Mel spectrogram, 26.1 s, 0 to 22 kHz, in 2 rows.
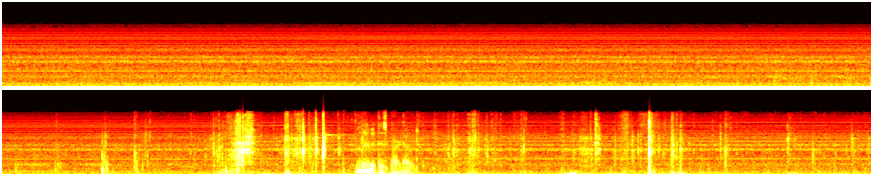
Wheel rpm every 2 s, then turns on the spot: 0, 0, 0, 0, 0, 0, 0, 0, 0, 0, 0, 0, 0.
none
